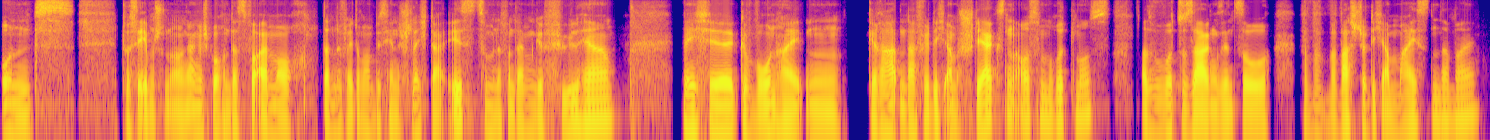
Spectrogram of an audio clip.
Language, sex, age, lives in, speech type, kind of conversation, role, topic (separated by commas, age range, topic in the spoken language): German, male, 25-29, Germany, conversation, advice, advisor, Wie kann ich meine Gesundheitsgewohnheiten auch auf Reisen und an Wochenenden konsequent beibehalten?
